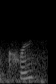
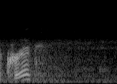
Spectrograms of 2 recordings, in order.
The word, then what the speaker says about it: creek: That's a creek or a brook, depending on where you grew up. Same idea, different accent. Okay, so not a crick? Crick is a dialect pronunciation of creek.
